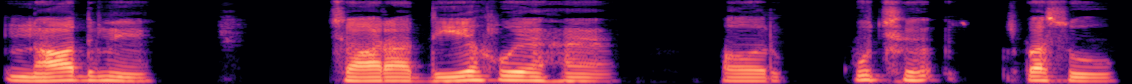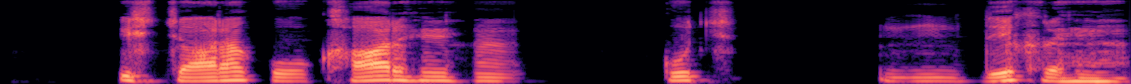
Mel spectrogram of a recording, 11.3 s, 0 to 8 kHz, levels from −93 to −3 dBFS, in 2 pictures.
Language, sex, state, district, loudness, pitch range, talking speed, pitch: Hindi, male, Uttar Pradesh, Hamirpur, -21 LUFS, 120-145 Hz, 105 wpm, 130 Hz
